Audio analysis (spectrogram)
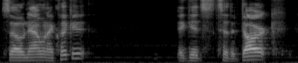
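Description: Man, mid-to-high pitch for a male, clean smooth voice, informal tutorial host, thinks aloud, self-deprecating. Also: expressive, a little slow. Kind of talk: casual, improvised software tutorial.

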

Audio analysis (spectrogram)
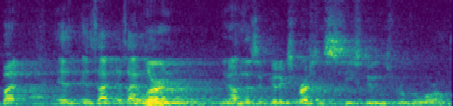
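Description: A man's voice: mid-range voice, steady tone, a little fast. A man in his sixties giving a keynote in a candid, plainspoken way, with frequent restarts, answering questions before a seated audience. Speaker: keynote speaker. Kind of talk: conversational keynote Q and A. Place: large hall with a seated audience. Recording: echoey hall with background noise.

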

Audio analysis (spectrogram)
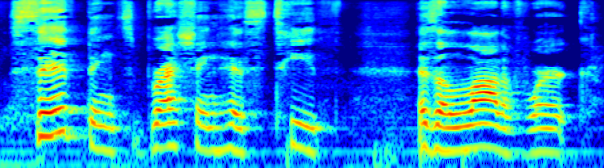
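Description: A woman reading a children's storybook aloud in an expressive, deliberate narrating style. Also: medium pitch, husky, rough recording.

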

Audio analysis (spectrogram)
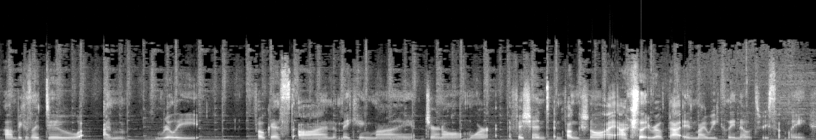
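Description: A woman vlogger, hoarse from a cold, chatting casually in a rambling voice-over with many ums. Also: low voice. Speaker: planner vlogger.

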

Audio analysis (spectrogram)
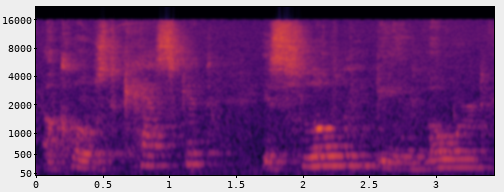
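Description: A woman reads screenplay directions aloud at a seated script reading, keeping a steady, descriptive pace. Her voice sits at a middle pitch. It is picked up from a distance in a roomy studio, with faint background noise. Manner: measured, descriptive. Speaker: stage-direction reader. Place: large indoor rehearsal studio. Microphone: far camera mic. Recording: echoey studio from far off.

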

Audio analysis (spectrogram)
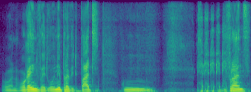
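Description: A middle-aged Zimbabwean man, a podcast guest, speaking emphatically about the music industry into a studio boom mic. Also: slow, dark tone. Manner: emphatic, lecturing, talks with his hands. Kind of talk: podcast interview, mixing English and Shona. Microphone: studio mic on boom arm.

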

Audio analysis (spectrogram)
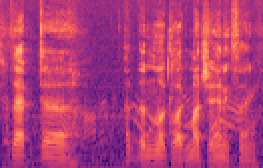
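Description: An actor playing a weary, exasperated small-town sheriff with gruff, folksy authority in an audio drama. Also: male voice, low-pitched, moderate pace, fairly bright tone. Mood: weary, stern.

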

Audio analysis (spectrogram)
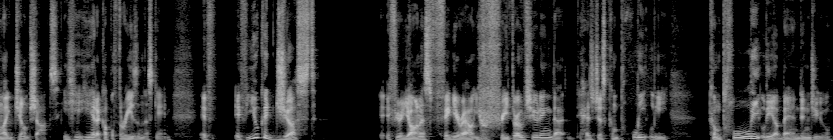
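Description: American male sports analyst, thirties, low register, conversational and loosely unscripted. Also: darkish tone. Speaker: sports show host and analyst. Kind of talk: casual unscripted basketball postgame commentary. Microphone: studio microphone on a boom arm.

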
